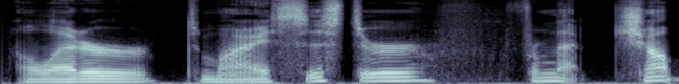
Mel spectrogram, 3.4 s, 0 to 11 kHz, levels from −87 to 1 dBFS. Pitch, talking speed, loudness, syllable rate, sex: 125 Hz, 140 wpm, -18 LUFS, 3.3 syllables/s, male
